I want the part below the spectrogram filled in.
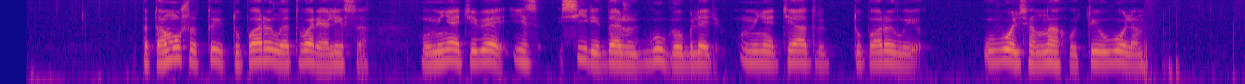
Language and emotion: Russian, angry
